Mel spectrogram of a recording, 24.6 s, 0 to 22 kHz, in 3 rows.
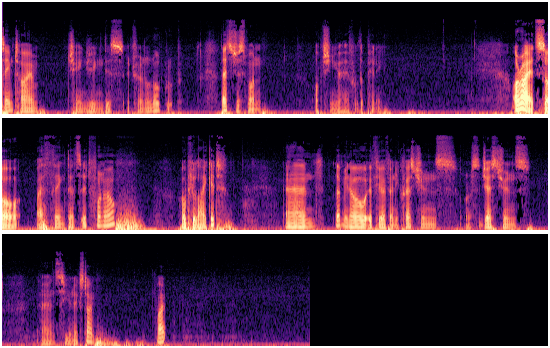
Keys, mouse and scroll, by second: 0.5-2.0 middle drag, 0.5-2.0 right drag, 2.1-3.3 right drag, 3.5-5.4 drag, 5.4-5.8 scroll up 1, 6.0-7.2 middle drag, 7.5-8.6 drag, 8.7 middle click, 9.7-10.2 scroll up 1, 10.2-10.7 scroll down 1, 19.6-21.0 drag, 23.2 click.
